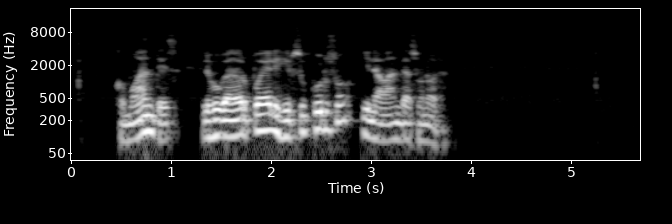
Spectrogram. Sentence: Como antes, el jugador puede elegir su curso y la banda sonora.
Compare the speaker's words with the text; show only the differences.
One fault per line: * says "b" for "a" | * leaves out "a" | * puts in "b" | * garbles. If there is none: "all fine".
all fine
